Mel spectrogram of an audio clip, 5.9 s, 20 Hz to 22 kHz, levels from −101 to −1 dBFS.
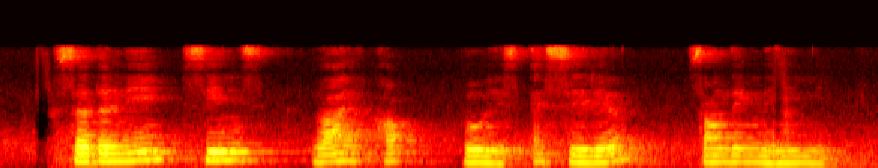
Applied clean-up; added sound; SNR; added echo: neural mask model Resemble Enhance denoiser.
